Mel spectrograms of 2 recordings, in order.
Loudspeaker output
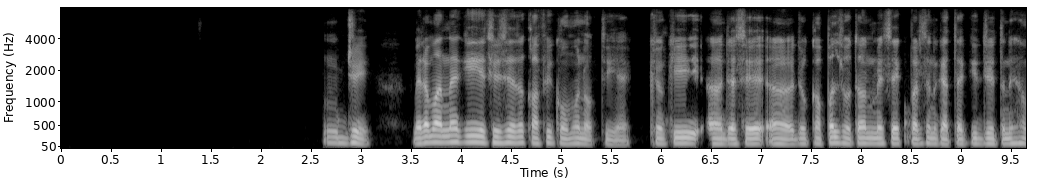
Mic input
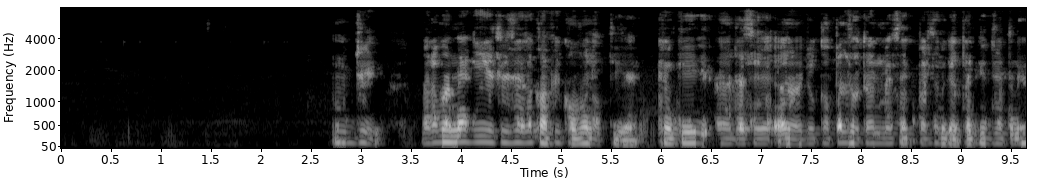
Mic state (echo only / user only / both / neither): echo only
